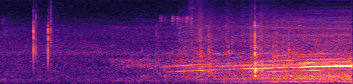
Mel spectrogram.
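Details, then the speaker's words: Diesel heater start-up in an off-grid building: fuel pump ticks while priming, then the fan spins up with a rising whine and settles into steady running; a clean start, heat beginning to come through. "so as you can hear that noise is ticking it is priming so we'll give that a little bit of a chance"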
